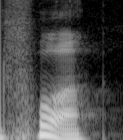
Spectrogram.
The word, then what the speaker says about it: Fort: Ich glaube, obwohl man sagt auch Fort Knox, ne? Da spricht man das T. Aber eigentlich ist es doch leise. – Vielleicht nur, weil wir doof sind. – Das ist doch eigentlich ein Vor.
